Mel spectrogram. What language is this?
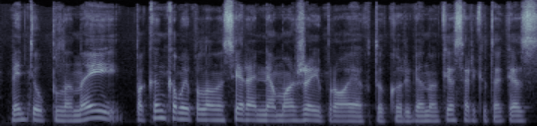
Lithuanian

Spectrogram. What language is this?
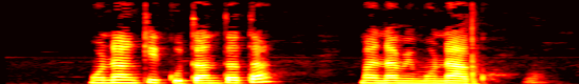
Sihuas Ancash Quechua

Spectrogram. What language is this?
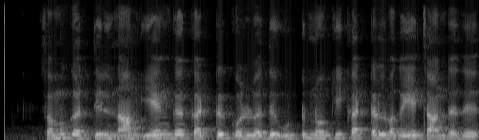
Tamil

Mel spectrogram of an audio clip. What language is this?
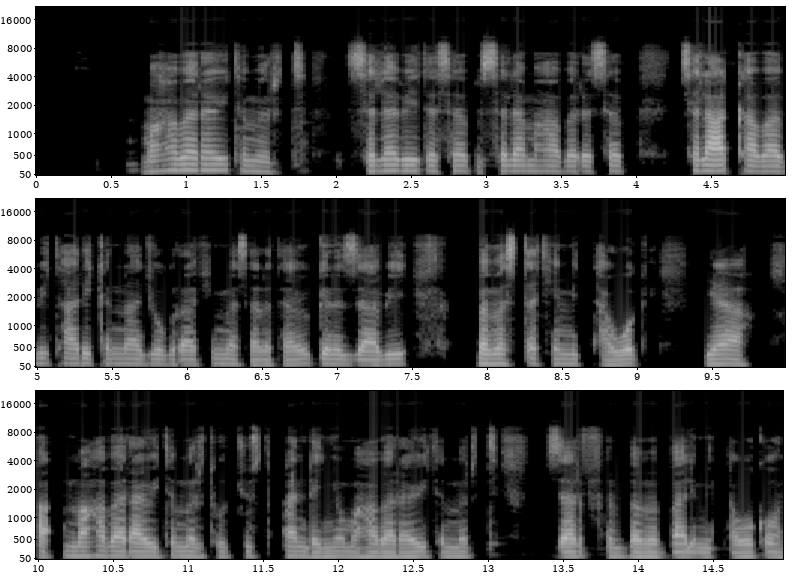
Amharic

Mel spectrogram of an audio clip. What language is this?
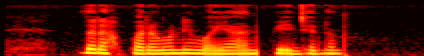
Pashto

